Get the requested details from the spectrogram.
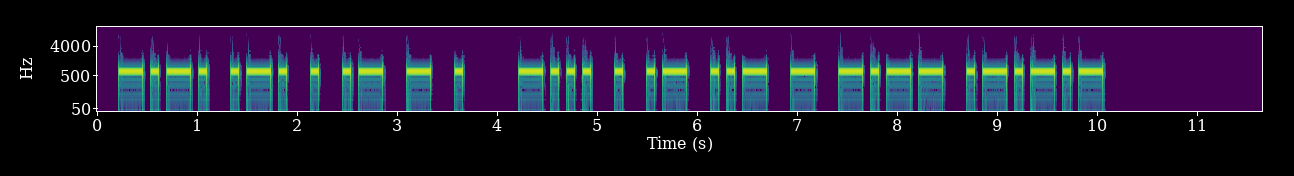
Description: Morse code, heard as a keyed tone, about 16 wpm, 700 Hz. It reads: CREATE BEAUTY.
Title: Sentences from Top 1000 Words - Review Part 3 - 15wpm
